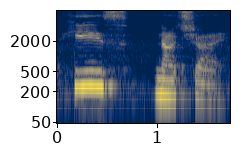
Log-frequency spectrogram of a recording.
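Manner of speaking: He's not shy drawn out, every word given its own beat; slow and deliberate. Shown as a demonstration. Teacher repeating the sentence slowly so students hear each word. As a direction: spell it out slowly for the class. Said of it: "when you say that in Spanish".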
